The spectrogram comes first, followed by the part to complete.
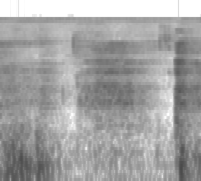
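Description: A man breathing into a close headset microphone: a soft breath hiss lasting about a second in the middle, with low rumbling handling noise around it and a short thump near the end.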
